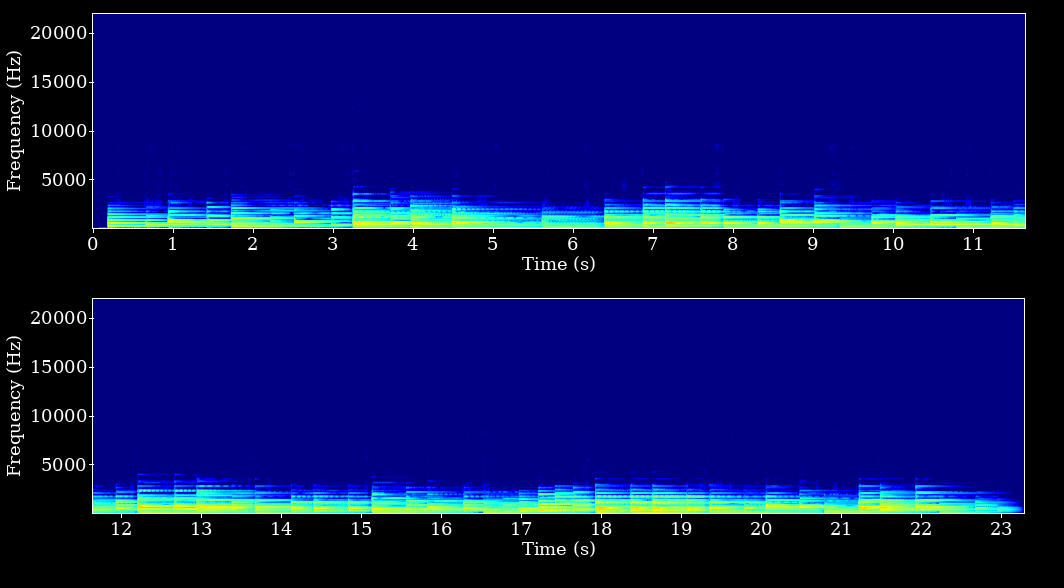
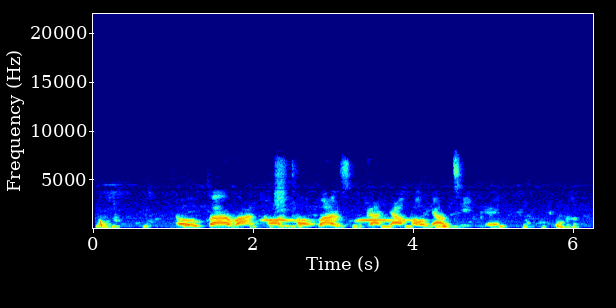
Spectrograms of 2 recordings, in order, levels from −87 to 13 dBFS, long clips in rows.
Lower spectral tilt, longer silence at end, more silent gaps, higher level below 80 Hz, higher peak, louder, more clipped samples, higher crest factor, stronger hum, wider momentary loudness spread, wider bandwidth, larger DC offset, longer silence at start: first, -10.5 dB/octave vs -7 dB/octave; about the same, 0.15 s vs 0.2 s; neither; about the same, -56 dBFS vs -60 dBFS; second, -10 dBFS vs -2 dBFS; second, -27 LUFS vs -16 LUFS; neither; about the same, 16 dB vs 16 dB; neither; about the same, 10 LU vs 12 LU; second, 3.8 kHz vs 7.4 kHz; neither; first, 0.2 s vs 0.05 s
